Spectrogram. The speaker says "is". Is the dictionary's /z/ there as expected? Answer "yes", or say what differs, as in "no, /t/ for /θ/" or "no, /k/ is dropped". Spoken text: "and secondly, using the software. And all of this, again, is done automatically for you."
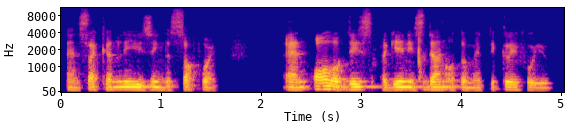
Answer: no, /s/ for /z/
